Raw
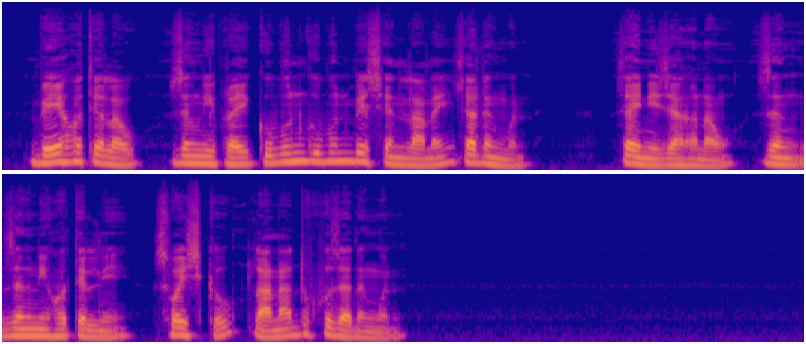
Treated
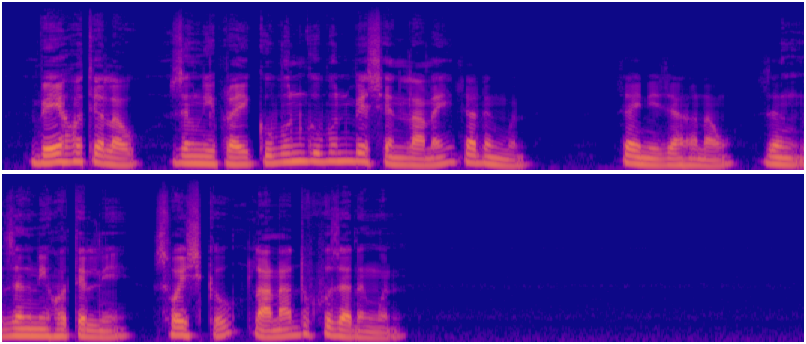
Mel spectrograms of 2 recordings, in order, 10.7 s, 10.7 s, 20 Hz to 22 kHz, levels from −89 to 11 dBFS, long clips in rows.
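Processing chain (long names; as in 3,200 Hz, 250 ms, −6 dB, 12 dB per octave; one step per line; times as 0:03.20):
0:02.99–0:05.19: drawn EQ curve 310 Hz 0 dB, 3,200 Hz −14 dB, 8,500 Hz −28 dB
level −4 dB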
